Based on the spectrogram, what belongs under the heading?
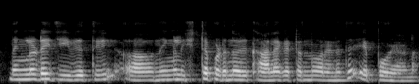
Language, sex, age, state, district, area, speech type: Malayalam, female, 60+, Kerala, Ernakulam, rural, spontaneous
